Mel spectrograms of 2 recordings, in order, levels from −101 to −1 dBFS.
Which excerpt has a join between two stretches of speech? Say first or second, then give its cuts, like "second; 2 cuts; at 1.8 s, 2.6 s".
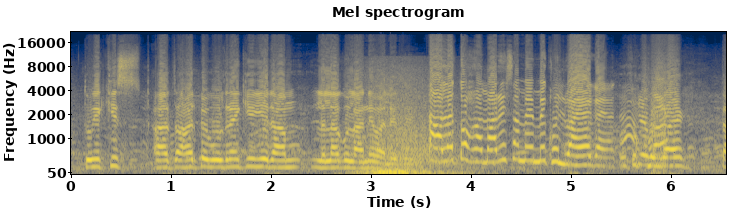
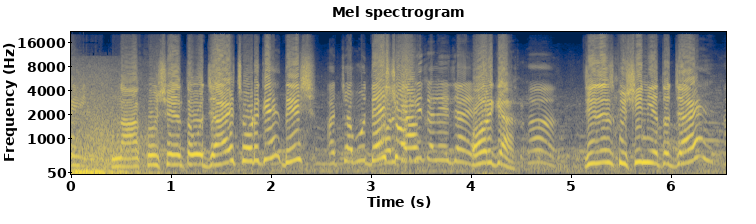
first; 1 cut; at 3.5 s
